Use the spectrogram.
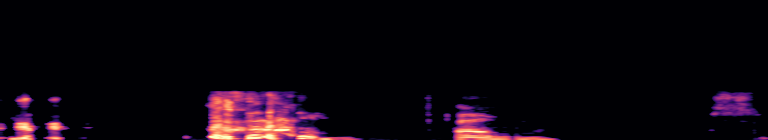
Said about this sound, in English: I shouldn't have even tried to smoke. I knew it was gonna make me cough.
